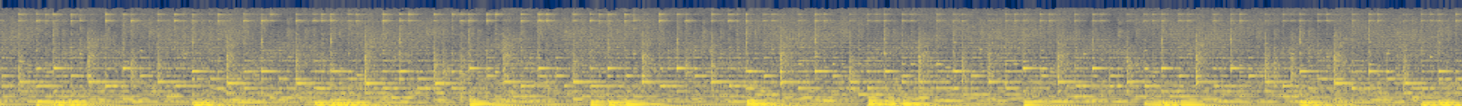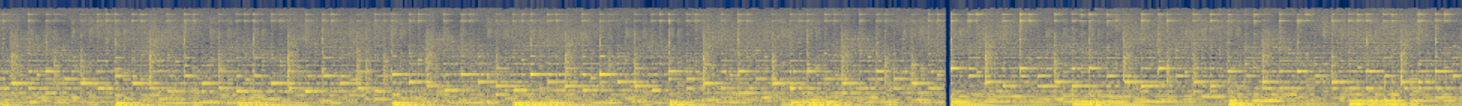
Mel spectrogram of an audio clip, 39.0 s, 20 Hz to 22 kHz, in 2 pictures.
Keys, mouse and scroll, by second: 0.6 click, 1.6 s, 2.2 click, 3.5 shift+click, 4.3 s, 6.4 click, 6.5 Tab, 6.7 shift+middle click, 7.3 Tab, 8.8 3, 9.0 click, 15.3 click, 15.5 shift+middle click, 15.9 ctrl+middle click, 16.9 ctrl+middle click, 17.4 ctrl+z, 18.1 i, 22.5 click, 22.8 middle click, 24.6 middle click, 25.2 ctrl+middle click, 25.6 shift+middle click, 25.7-27.4 ctrl+middle drag, 27.4 ctrl+z, 28.1 i, 30.1 3, 30.5 click, 31.0 shift+click, 32.2 ctrl+middle click, 33.1 click, 33.7-35.0 ctrl+middle drag, 35.2-36.7 drag, 36.7 Tab, 38.1 1, 38.4-38.9 drag.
